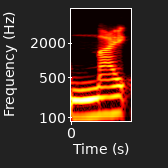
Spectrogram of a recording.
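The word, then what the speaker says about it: Knight: there's a website called night labs and it's spelled uh you know kni ght you know it's like a medieval night called night labs and they create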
